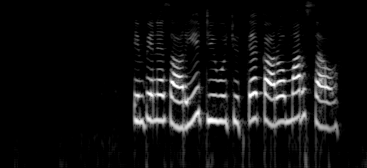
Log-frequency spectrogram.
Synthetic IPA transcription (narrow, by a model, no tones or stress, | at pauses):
ʔimpinesaɾid̪̥i̤wud̥ʒ̥ṳt̪̚kekaɾomarsɛl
